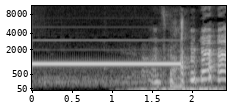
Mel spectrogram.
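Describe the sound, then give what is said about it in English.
A steady, loud censor bleep tone holds for nearly two seconds, then cuts off abruptly as a person starts talking. “That's but being beeped out.”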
